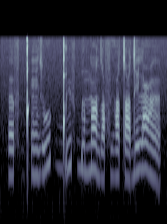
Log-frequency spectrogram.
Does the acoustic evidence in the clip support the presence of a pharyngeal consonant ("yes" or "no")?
yes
